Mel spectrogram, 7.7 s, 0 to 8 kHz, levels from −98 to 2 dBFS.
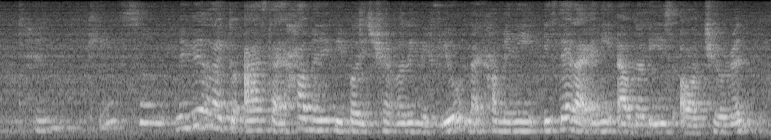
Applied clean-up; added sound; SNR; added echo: none; none; none; reverberation time 0.9 s.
